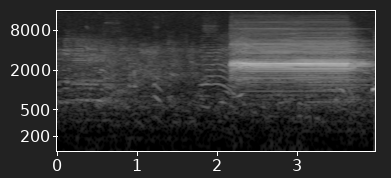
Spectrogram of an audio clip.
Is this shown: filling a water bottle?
no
